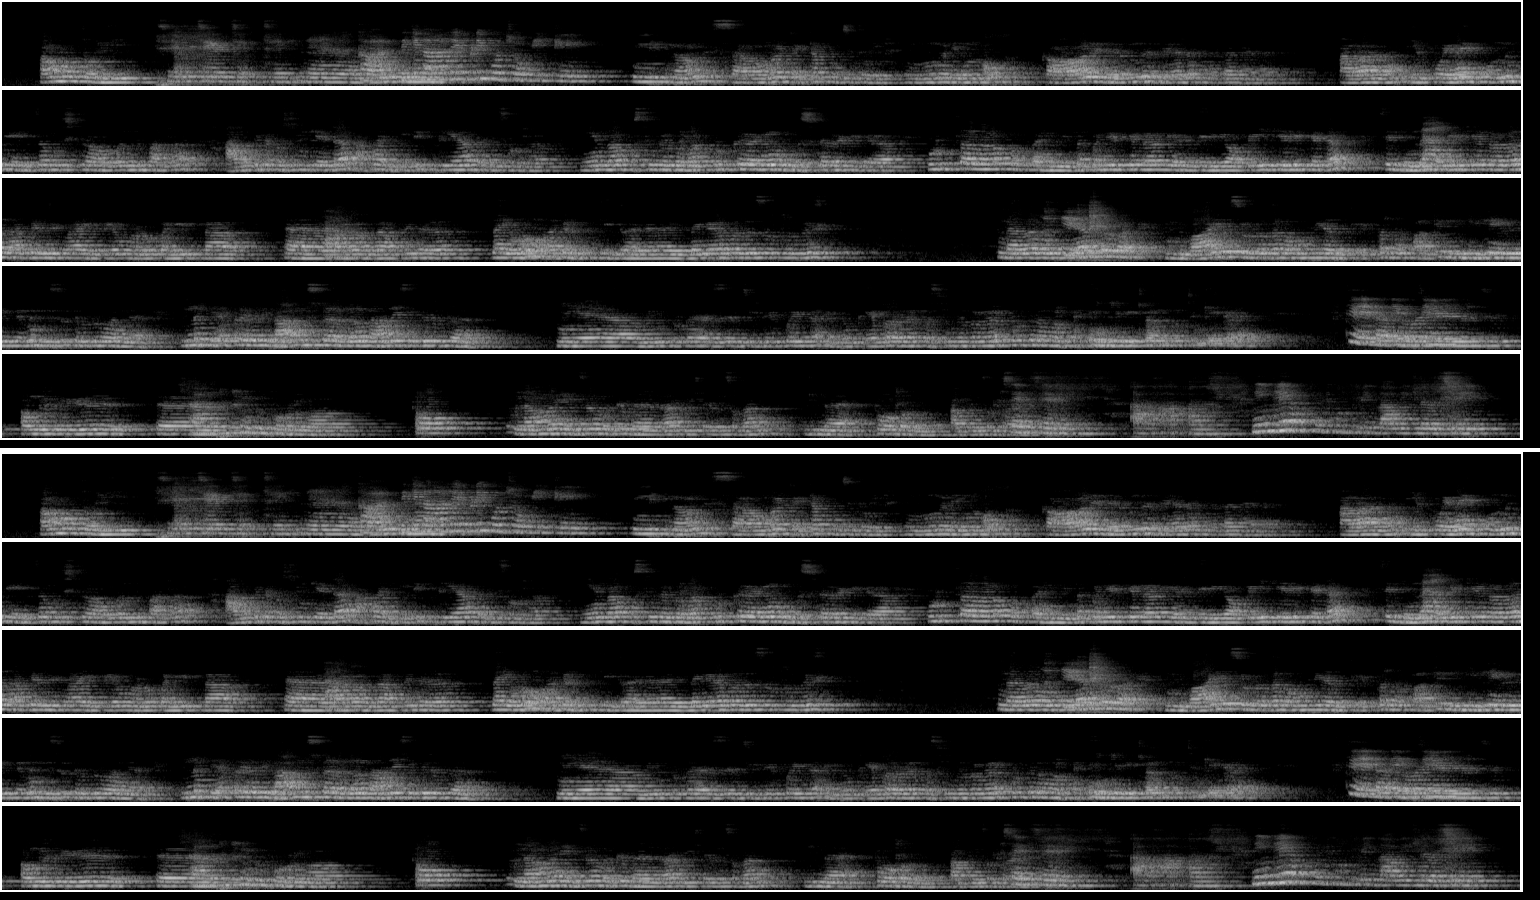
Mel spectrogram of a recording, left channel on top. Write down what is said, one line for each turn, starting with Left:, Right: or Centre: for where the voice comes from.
Right: ஆமா தோழி
Left: செரி சேரி சே சேரி
Right: ஆ
Left: கா
Right: பணம்ல
Left: இன்னக்கி நாள் எப்டி போச்சு ஒங்ளுக்கெ
Right: இன்னிக்கி நாளு செம டைட்டா போச்சு தோழி உண்மலையும்
Left: ஓ
Right: காலைல் நெறந்து வேல வேல வேல ஆனா எப்போ எனா எ பொண்ணுக்கு எக்ஸாம் முடுஷ் சோ அவ் வந்து பாத்தா அவகிட்ட கொஸ்டின் கேட் ட அவ ஏட்டிக்புட்டியா பதில் சொல்றா ஏந்தா கொஸ்டின் பேப்பர்லா குடுக்குறாங்கனு ஒரு கொஸ்டின வேற கேக்குறா குடுத்தாதன பப்பா நீங் என் பண்ணிர்க்கேன்னாது எனக்கு தெரியு அப்பயே கேள்வி கேட்டா செரி என்ன
Left: ஆ
Right: பண்ணிர்க்கேன்றதாவு நாட் தெரிஞ்சுக்லா எப்டியோ ஓரளவு பண்ணிரிக்கா அ
Left: ஆ
Right: பரவால்ல அப்டிங்குற நா எவுளோ மார்க் எடுப்புன் கேக்குறாங்க நா என்னங்க பதுல் சொல் ட்றது நாதா ஒ
Left: சேரி
Right: பேப்பரனா வாயில சொல்றத நம்ப முடியாது பேப்பர்ல பாத்து நீ என்ன எழுதிருக்கென்னு மிஸ்சு திருத்துவாங்க இல்ல பேப்பர் எழுதி நா மிஸ்சா இருந்தனா நானே சொல்லிருப்ப நீயே அப்டின் சொல்ல சிருச்சுக்கிட்டே போயிட்டா அய்யோ பேப்பர வேற கொஸ்டின் பேப்பர வேற குடுக்குனுமா இங்க வீட்ல வந்து கொஸ்டின் கேக்குற
Left: சேரி
Right: அந்தளவ்க்கு
Left: சேரி சேரி
Right: ஏடுச்சு அவுங்ளுக்கு அ
Left: ஆ
Right: ட்யூஷனுக்கு போகணுமாம்
Left: ஓ
Right: நம்ம எக்ஸாம் இருக்கு வேண்டா வீட்ல இருன் சொன்னா இல்ல போகணு அப்டின்னு சொல்றாங்க
Left: சேர் செரி அஅஆ நீங்ளே அப்ப சொல்லி குடுத்ருவீங்ளா வீட்ல வச்சே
